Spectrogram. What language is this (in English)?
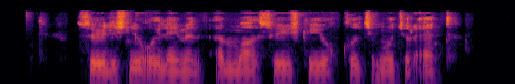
Uyghur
